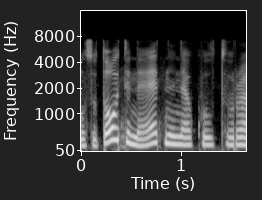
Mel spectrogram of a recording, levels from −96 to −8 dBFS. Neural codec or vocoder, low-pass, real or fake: none; 7.2 kHz; real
